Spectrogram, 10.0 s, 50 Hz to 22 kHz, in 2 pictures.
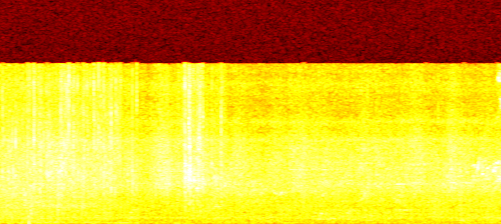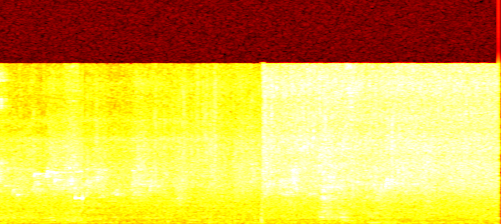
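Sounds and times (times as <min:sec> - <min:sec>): oil sizzling in a deep fryer: 0:07.7 - 0:10.0.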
